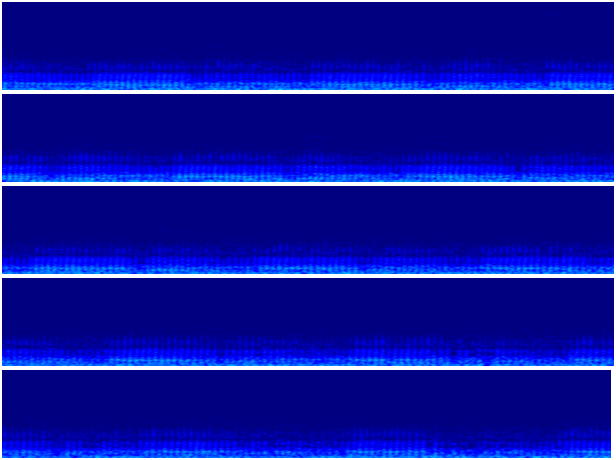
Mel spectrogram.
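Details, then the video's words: Domestic cat kneading and preparing for a morning nap, giving a continuous low, rumbling purr with faint breath-paced swells throughout and little else audible. "Sometimes you just need to listen to a kitty purr"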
